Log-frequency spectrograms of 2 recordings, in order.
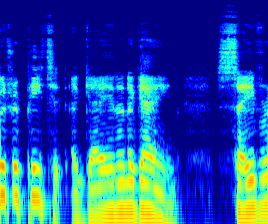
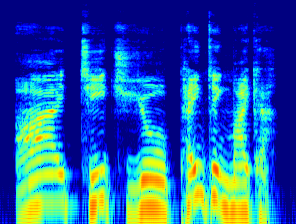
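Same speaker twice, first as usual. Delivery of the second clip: very slow, measured, deliberate, carefully weighed delivery; 3 dB louder than usual. Narrator reads the painting teacher's words to Micah, very slow and measured. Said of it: "said very slowly, in a very measured way".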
